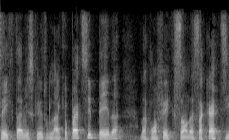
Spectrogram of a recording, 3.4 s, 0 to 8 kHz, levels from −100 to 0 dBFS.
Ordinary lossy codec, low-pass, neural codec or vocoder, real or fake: AAC, 48 kbps; 7.2 kHz; none; real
